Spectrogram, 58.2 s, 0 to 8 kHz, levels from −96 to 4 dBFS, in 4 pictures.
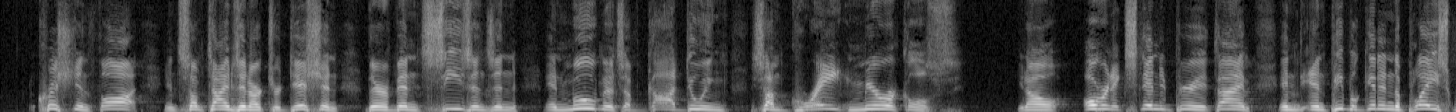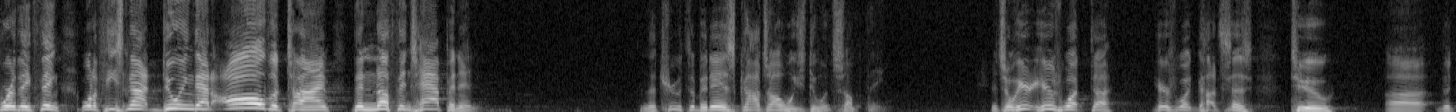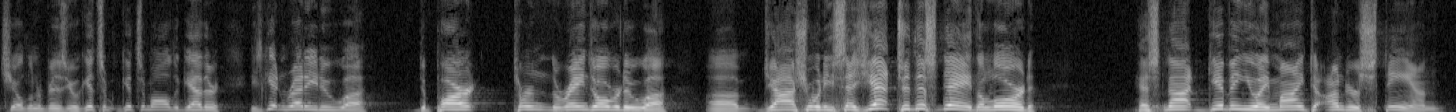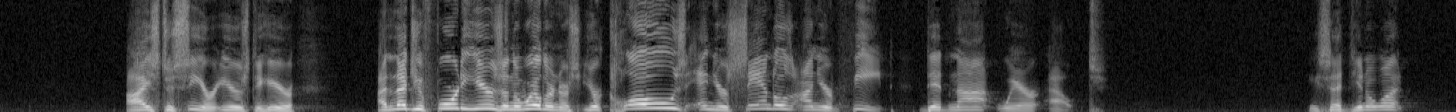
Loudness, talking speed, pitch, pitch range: -23 LUFS, 150 wpm, 200 Hz, 160-230 Hz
